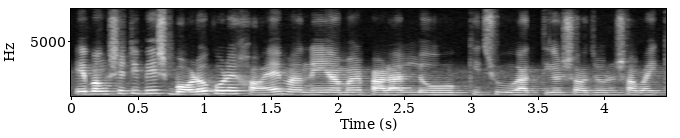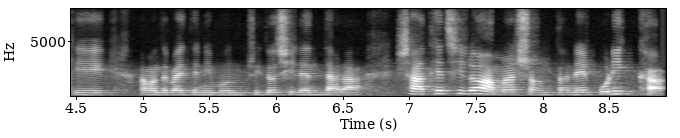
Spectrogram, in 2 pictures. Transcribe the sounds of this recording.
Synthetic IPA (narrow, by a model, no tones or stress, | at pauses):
eboŋʃeʈibeʃbɔɽokoɾeɦɔemaneamaɾpaɽaɾlokkːit͡ɕʰuat̪ːioɾʃɔd͡ʑonʃɔbajke | amad̪eɾbaɾit̪enimont̪ɾit̪ot͡ɕʰilent̪aɾa | ʃat̪ʰet͡ɕʰiloamaɾʃɔnt̪aneɾpoɾikʰːa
